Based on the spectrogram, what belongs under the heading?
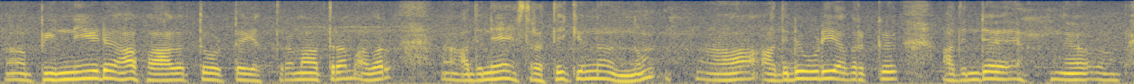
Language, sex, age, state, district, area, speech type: Malayalam, female, 45-60, Kerala, Kollam, rural, spontaneous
